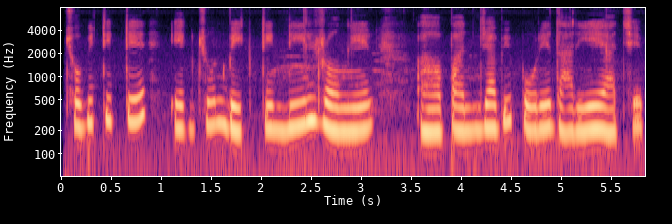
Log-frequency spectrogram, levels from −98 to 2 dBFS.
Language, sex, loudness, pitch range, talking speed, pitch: Bengali, female, -14 LUFS, 200-230 Hz, 115 wpm, 215 Hz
